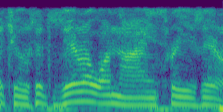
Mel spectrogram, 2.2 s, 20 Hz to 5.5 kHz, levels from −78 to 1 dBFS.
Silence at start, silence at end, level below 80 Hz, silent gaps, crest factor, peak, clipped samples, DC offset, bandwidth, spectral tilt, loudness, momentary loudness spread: 0 s; 0 s; -32 dBFS; none; 14 dB; -4 dBFS; under 0.1%; under 0.1%; 4.9 kHz; -7 dB/octave; -16 LUFS; 4 LU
